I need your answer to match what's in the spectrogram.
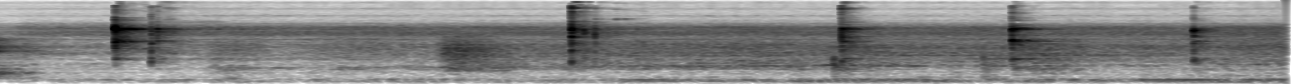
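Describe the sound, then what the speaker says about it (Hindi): A spoon clinks against a bowl while yogurt is mixed into a homemade spice masala for beef achar gosht, a few sharp taps scattered between soft stirring, close and quiet with no talking. "अच्छे से हम इसको मिक्स करेंगे।"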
